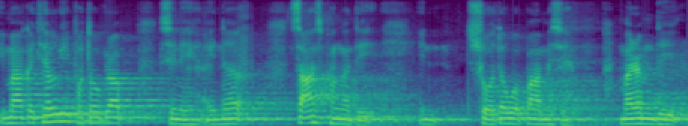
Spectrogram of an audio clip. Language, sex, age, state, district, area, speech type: Manipuri, male, 30-45, Manipur, Kakching, rural, spontaneous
